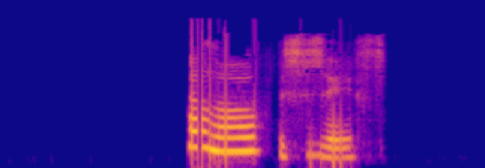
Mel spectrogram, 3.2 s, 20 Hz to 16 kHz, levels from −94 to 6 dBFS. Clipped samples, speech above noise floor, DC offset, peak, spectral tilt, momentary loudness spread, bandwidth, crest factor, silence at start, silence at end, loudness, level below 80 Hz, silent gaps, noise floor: under 0.1%; 50 dB; under 0.1%; 0 dBFS; -5 dB/octave; 15 LU; 11 kHz; 16 dB; 1.25 s; 0.85 s; -14 LUFS; -50 dBFS; none; -64 dBFS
